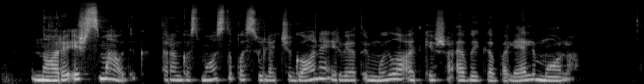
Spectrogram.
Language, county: Lithuanian, Klaipėda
